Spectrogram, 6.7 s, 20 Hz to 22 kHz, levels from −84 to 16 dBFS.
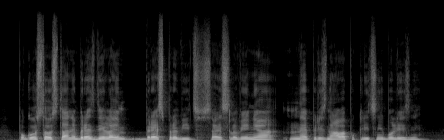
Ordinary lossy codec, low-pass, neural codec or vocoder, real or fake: none; 19.8 kHz; none; real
